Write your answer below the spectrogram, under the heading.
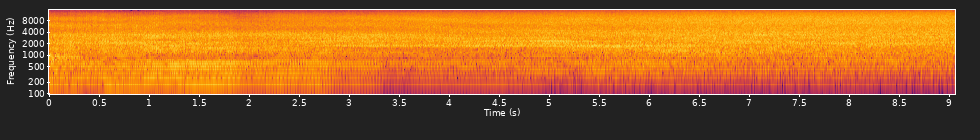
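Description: Supercharged Hemi V8 of a super modified four-wheel-drive Dodge pulling truck running flat out under load as it drags the pulling sled, its pitch climbing over the first few seconds and then holding high and steady.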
